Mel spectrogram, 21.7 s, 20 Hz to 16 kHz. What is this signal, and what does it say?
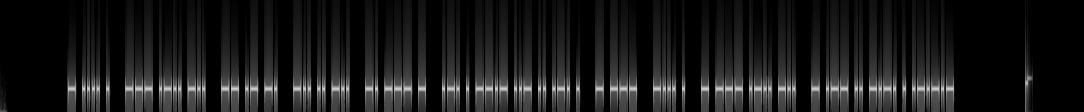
Morse code, heard as a keyed tone, about 25 wpm, 700 Hz. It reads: THE OLD MAN DID NOT REQUIRE TO BE TOLD TWICE.
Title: Sentences from Top 1600 Words 25wpm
